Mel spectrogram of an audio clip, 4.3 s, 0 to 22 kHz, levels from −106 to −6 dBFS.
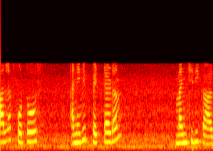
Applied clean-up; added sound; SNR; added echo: none; none; none; none.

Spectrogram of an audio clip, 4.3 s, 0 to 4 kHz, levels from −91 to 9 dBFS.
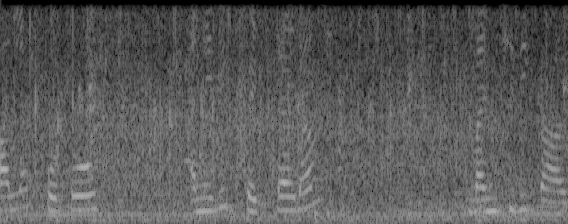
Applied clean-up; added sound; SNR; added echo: none; Applause / Crowd + Ocean; 2 dB; none.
